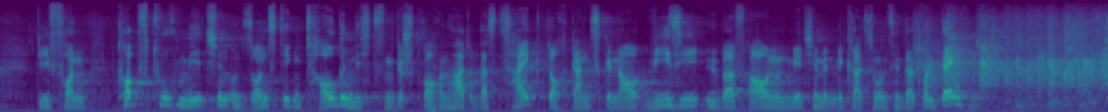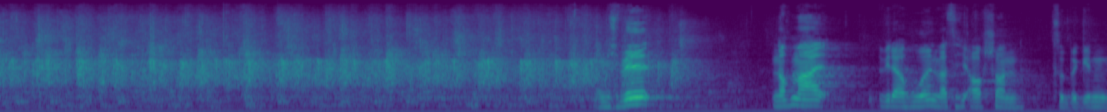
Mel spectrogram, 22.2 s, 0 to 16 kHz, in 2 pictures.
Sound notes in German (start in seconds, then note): 9.0 Beifall CDU, BÜNDNIS 90/DIE GRÜNEN, SPD und DIE LINKE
